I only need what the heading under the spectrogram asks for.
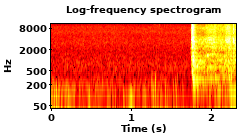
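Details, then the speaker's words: Westinghouse WGen7500DF dual-fuel portable generator running on propane, first use hooked to the house: a quiet hum, then the engine fires in under two seconds on push-button start and settles straight into a steady, even run; clean start. "All right, guys, another neat feature of this generator is it's a push button start. So we can turn it on"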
